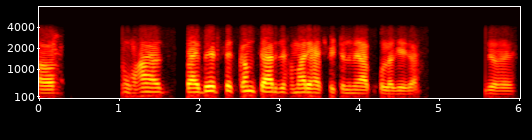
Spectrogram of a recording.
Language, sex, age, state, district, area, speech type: Hindi, male, 30-45, Uttar Pradesh, Bhadohi, rural, conversation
